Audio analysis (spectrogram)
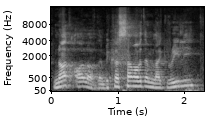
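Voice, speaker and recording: A man's voice: fairly high pitch, lively intonation, a little fast, darkish tone, reverberant, slight background noise. A man with an Iranian accent, a football coach speaking frankly and emphatically in a podcast interview. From Iran.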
